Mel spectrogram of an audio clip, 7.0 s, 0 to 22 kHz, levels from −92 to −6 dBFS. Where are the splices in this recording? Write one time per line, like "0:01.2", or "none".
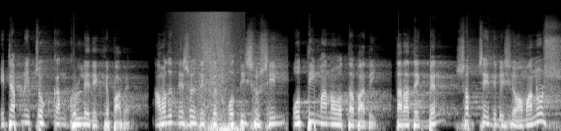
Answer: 0:01.7
0:03.5
0:04.8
